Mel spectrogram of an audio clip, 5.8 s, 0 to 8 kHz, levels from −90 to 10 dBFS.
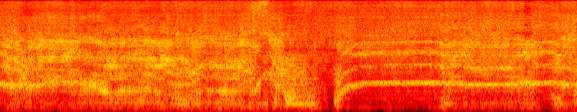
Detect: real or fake fake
